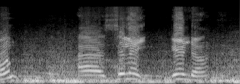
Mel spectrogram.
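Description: A man speaking in Tamil in short phrases, over a steady low hum.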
